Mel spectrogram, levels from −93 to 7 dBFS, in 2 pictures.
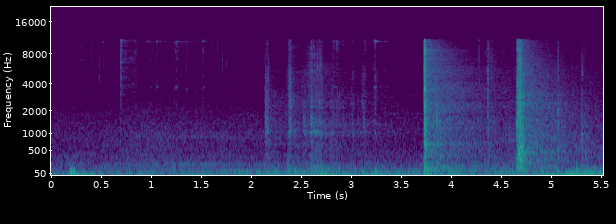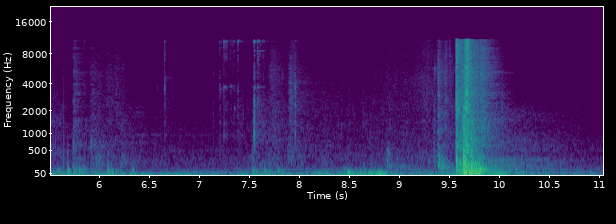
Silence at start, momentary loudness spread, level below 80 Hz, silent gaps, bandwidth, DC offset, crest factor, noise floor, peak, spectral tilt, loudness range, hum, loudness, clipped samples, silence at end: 0.05 s; 27 LU; -42 dBFS; none; 11.5 kHz; under 0.1%; 34 dB; -57 dBFS; -4 dBFS; -3.5 dB/octave; 21 LU; none; -32 LUFS; under 0.1%; 0.05 s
